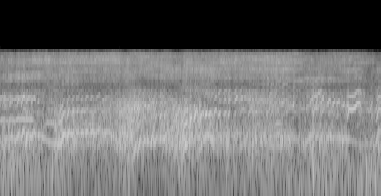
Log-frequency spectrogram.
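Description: Several radio-controlled race cars' motors revving, their pitch rising and falling over and over as the cars accelerate and brake around the dirt track.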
